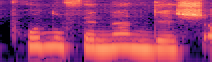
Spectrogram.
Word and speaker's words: Bruno Fernandes: Warte, der wird, glaube ich, Bruno Fernandes ausgesprochen. Das interessiert mich einen Scheiß, ganz ehrlich. Weil er portugiesisch ist.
